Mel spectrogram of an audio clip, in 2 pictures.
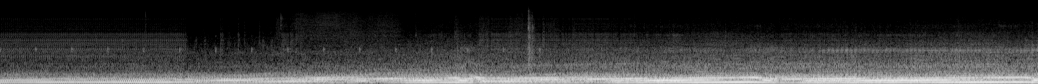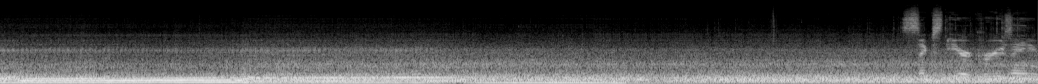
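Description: A 2009-up Mitsubishi Lancer Ralliart with a DC Sports single exit exhaust drives along, its engine droning in a steady low hum that steps through gear changes before settling into a cruise, heard loud from inside the car.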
